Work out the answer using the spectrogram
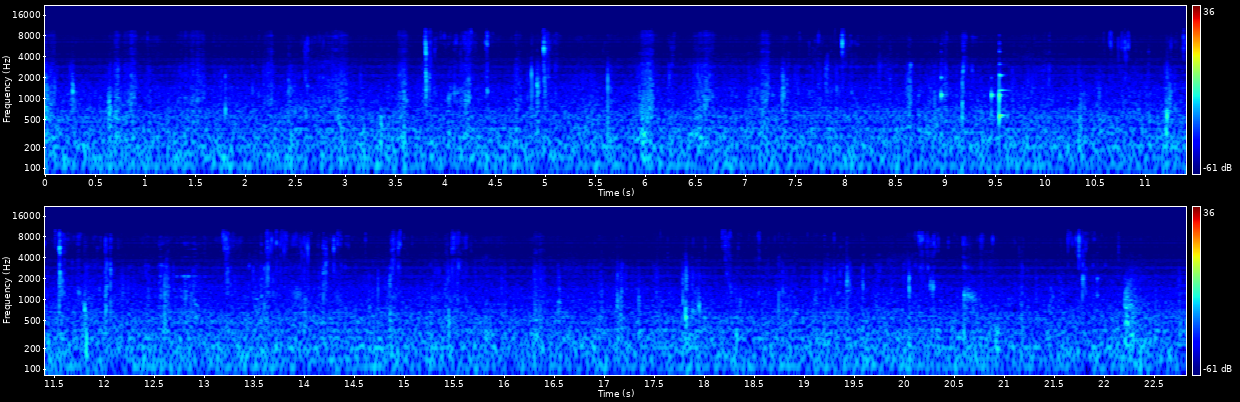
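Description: Close-miked eating sounds: chewing and crunching mouthfuls of chicken curry and rice, with many small sharp clicks and smacks scattered throughout.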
